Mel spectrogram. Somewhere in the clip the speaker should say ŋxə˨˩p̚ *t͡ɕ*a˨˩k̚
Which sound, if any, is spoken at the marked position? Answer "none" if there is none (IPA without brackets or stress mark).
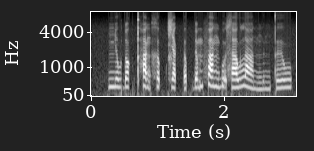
t͡ɕ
